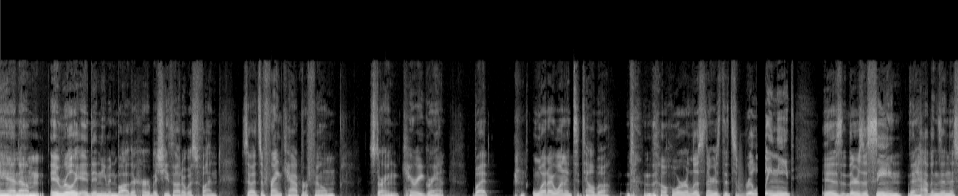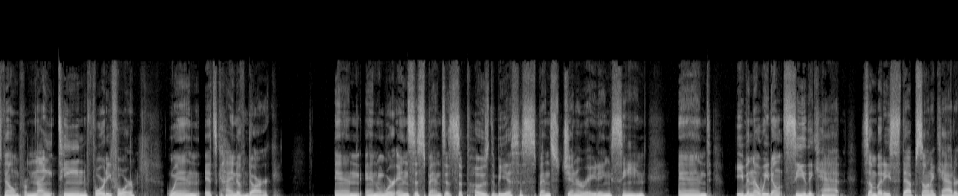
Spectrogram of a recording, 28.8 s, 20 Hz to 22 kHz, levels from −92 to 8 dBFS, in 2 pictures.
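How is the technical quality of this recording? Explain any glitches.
The recording has three clear glitches, two of them tied together in the middle.

First, a sudden gain jump at 1.16 s, right after "um it". The level drops by about 7 dB from one sample to the next and stays down for the rest of the clip. The speech and the background noise fall together, so it isn't the talker moving away. It's most likely a digital gain setting or bit shift applied with no ramp.

Second, a playback stall from 11.35 to 11.49 s. The audio just cuts out mid-flow for roughly 0.12 s and then carries on from where it stopped. That gap is likely the player running dry of buffered data, or its thread getting blocked briefly, so the output has nothing to play until it recovers.

Third, catch-up at higher speed from 11.49 to 12.29 s, straight after the stall. The player runs its backlog at 1.15 times normal speed by resampling, which shifts the pitch up by about two semitones too. 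The voice sounds briefly hurried and a touch chipmunky for just under a second, then drops back to normal.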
